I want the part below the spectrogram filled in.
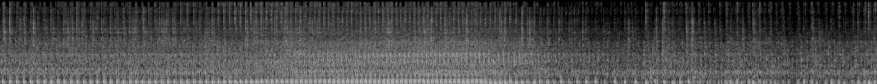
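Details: Old Honda GX engine on a tiller, sitting about 6 months to a year: crisp, even single-cylinder putter that catches and runs steadily, then settles to a slightly lower idle; healthy running.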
